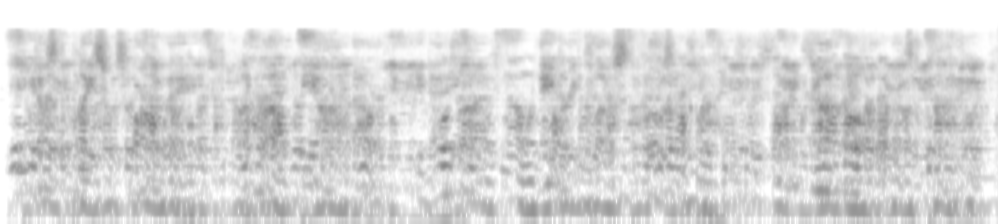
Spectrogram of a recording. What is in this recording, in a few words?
male synth conv sim; SiSEC10; underdetermined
